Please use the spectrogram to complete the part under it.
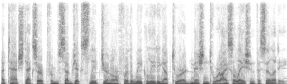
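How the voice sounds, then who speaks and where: A man playing a detached clinical researcher, reading a formal case file in measured horror-story narration. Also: sits low, fairly even intonation, faint music behind. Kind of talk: scripted horror audio narration, formal report.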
